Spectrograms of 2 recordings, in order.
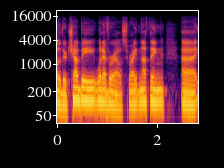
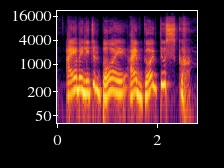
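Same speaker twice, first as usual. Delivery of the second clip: put-on comic German accent, high; 10 semitones higher than usual. Speaker mocking an accent that sounds German to him, comedy German accent. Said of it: "It's like a comedy accent to me".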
